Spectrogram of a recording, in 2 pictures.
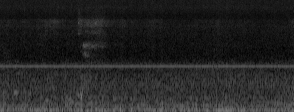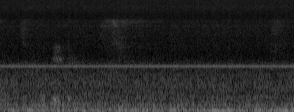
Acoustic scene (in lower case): park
